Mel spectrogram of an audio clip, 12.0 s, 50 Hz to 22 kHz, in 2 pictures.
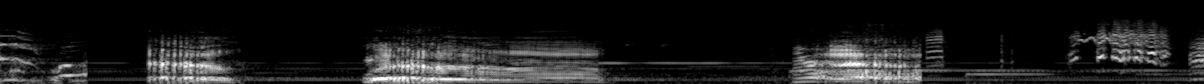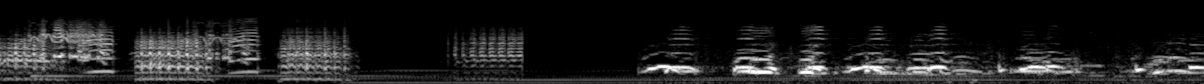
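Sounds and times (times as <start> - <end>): background music: 0.0 - 12.0
camel calling: 4.0 - 12.0
short high animal calls: 5.4 - 8.6.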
